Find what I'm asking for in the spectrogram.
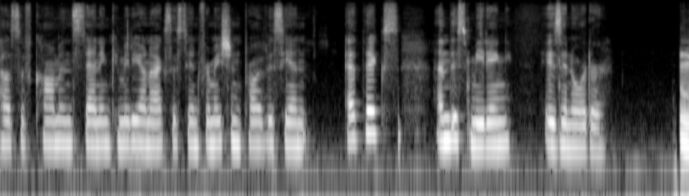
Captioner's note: speaking French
